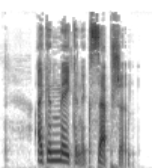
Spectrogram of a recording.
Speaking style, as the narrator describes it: growled

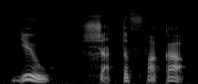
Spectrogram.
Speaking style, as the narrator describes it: Ray snarled

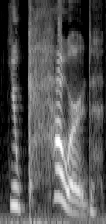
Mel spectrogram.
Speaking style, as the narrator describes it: the Highland warrior exclaimed, blazing with righteous splendor

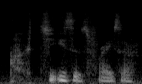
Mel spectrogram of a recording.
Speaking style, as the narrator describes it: Ray mutters

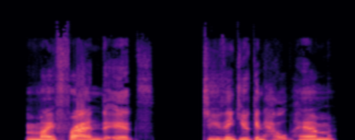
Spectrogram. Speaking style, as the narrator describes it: She sighs, a full body thing

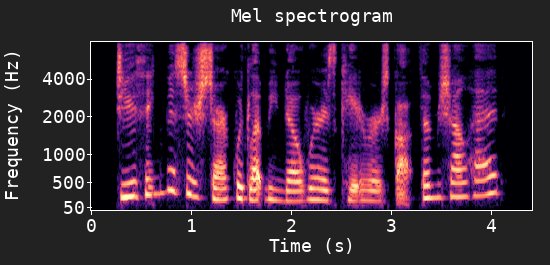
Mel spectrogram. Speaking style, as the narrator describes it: Iron Man laughs, the modulator flattening it out into a beep

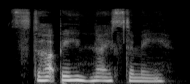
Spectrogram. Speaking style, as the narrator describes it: Wei Wuxian whined

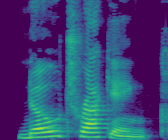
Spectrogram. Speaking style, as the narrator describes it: Kyle yells

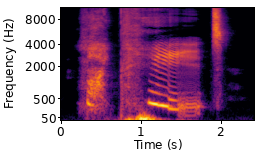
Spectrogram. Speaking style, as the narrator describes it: Tenkun moaned

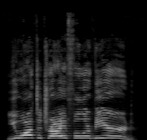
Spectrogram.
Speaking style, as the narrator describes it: shouted as he fell

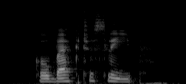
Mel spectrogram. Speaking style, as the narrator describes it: Snape said quietly

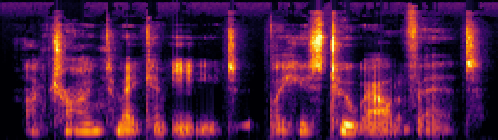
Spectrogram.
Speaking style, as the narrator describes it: he whispered, mostly to Chum

